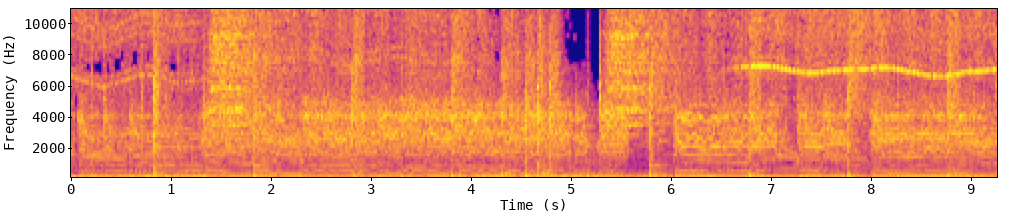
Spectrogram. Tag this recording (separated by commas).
Music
